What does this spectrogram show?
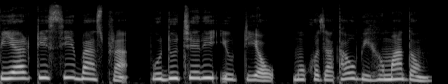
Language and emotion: Bodo, neutral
